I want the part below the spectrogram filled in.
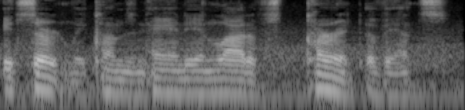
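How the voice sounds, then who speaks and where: Older male farmer played by a man, low voice, weary, measured, motion comic drama, faint background noise. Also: fairly even intonation, lightly acted. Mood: calm, hospitable. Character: weary older widowed male farmer, former vet, plainspoken.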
